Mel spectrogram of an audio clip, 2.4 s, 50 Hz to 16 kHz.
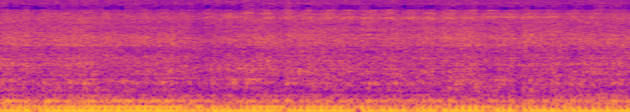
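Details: Nissan S14 with RB25DET engine and new head, first startup warming up: deep, smooth, steady idle with even beat and no knocks or rattles; oil smoke burning off manifold and turbo.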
